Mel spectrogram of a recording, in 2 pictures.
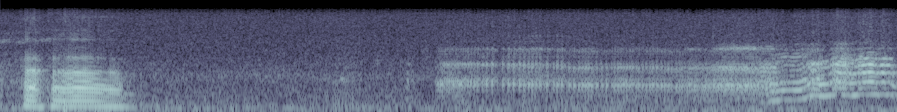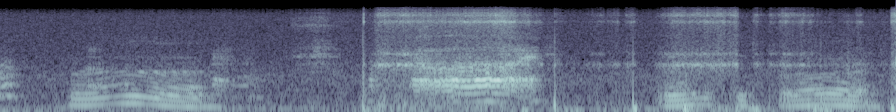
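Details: Pet parrot indoors in London, flirting with its mirror image and with birds outside the window: a series of harmonic, wavering calls, some sweeping up and down in pitch, with bursts of rustling noise between.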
